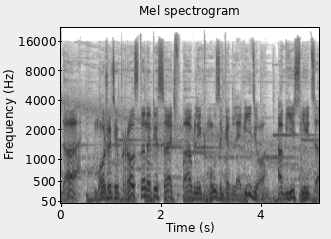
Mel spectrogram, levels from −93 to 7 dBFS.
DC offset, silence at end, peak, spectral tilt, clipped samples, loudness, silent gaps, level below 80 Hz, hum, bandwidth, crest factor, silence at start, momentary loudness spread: under 0.1%; 0 s; -2 dBFS; -3.5 dB/octave; under 0.1%; -13 LUFS; none; -28 dBFS; none; 19.5 kHz; 12 dB; 0 s; 5 LU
